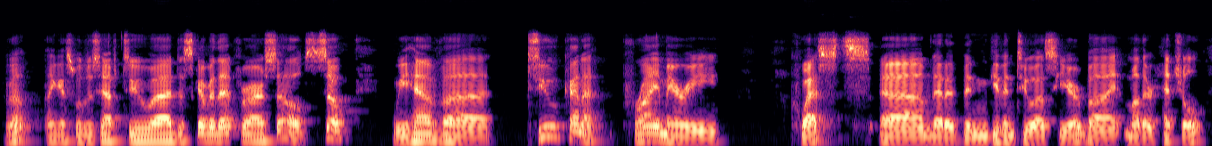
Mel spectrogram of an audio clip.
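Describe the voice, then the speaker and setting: A man giving casual, explanatory let's play commentary, with hesitant pauses as he goes. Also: mid-range voice, highs cut off. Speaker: video game player and commentator.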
